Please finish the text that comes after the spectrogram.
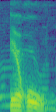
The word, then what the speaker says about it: héros: Tienes que pronunciarlo, ce sont des héros. O sea, no pueden unirse porque es una H aspirada.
